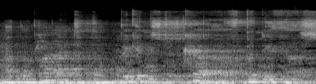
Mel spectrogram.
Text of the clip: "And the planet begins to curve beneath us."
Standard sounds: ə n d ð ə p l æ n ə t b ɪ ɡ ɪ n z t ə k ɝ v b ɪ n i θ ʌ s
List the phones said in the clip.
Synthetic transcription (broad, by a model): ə n ð ə p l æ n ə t b ɪ ɡ ɪ n z t ə k ɝ v b ɪ n i θ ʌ s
